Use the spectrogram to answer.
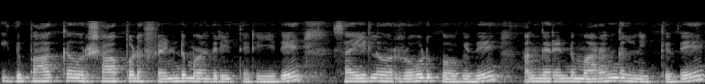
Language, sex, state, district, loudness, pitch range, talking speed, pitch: Tamil, male, Tamil Nadu, Kanyakumari, -15 LUFS, 135-150 Hz, 125 wpm, 140 Hz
